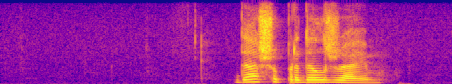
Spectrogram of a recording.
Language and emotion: Russian, neutral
